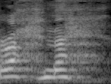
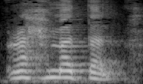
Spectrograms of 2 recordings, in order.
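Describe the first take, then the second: First: The word ends with a soft h sound. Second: The word ends with a t and n sound.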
